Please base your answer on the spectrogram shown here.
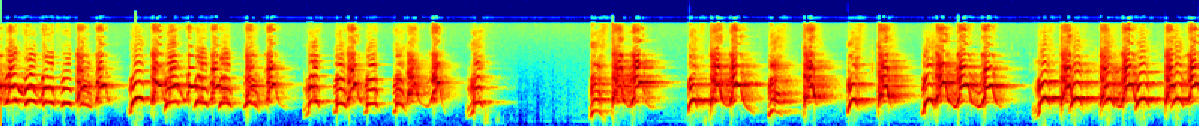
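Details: Pet dog in a playful bark war with its owner, later excited by an approaching camera: dense runs of sharp, high barks, a brief silent pause near the middle, then renewed rapid barking to the end.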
